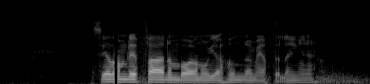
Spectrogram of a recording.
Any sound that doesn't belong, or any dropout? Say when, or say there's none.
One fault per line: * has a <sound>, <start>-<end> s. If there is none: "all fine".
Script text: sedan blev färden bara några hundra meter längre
* has a dropout, 1.1-1.2 s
